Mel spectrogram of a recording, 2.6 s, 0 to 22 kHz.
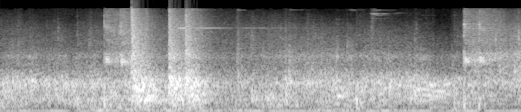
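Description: A Lithgow F90 bullpup rifle fires single shots, two loud sharp reports close together near the start and another near the end, with a steady outdoor background between them.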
